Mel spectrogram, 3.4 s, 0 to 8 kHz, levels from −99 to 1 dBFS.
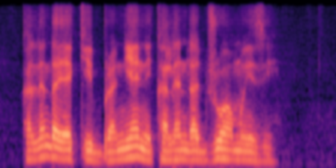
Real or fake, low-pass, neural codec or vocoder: fake; 7.2 kHz; codec, 16 kHz, 0.7 kbps, FocalCodec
